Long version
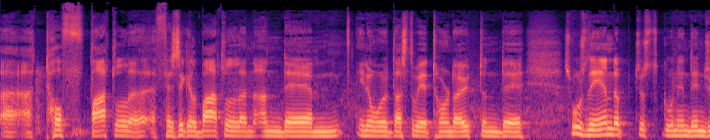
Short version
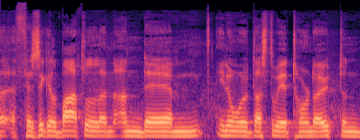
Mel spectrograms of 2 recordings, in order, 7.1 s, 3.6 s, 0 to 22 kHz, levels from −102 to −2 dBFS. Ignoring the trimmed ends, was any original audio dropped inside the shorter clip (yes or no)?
no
